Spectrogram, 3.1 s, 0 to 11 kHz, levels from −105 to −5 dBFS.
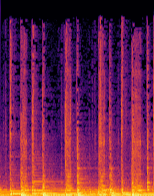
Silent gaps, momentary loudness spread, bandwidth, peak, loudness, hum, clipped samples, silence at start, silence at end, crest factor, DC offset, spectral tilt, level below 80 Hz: none; 3 LU; 10 kHz; -2 dBFS; -17 LUFS; none; under 0.1%; 0 s; 0 s; 14 dB; under 0.1%; -7.5 dB/octave; -20 dBFS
